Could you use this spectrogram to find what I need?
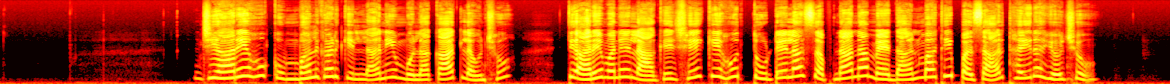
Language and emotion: Gujarati, sad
